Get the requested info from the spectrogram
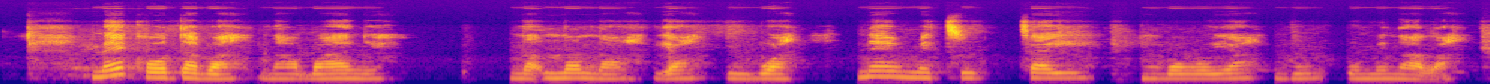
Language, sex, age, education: Igbo, female, 15-29, tertiary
